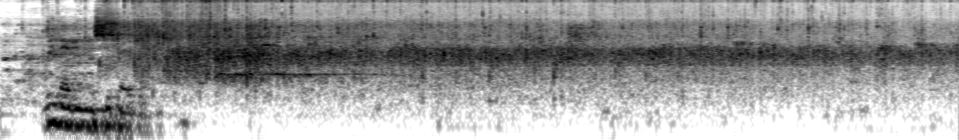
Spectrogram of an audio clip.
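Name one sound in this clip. Hands clap in steady applause in a large hall.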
